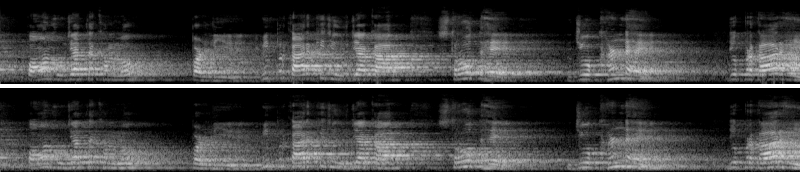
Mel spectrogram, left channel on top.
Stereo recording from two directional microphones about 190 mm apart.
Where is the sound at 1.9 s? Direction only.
15° left (ahead or behind).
